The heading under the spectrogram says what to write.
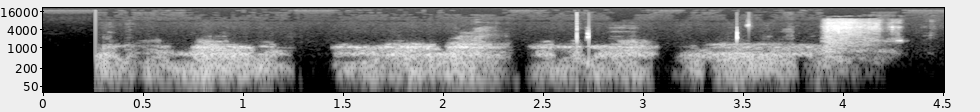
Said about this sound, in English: how fucking wild John's dogs are? half the time it sounds like they're getting fucking tortured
